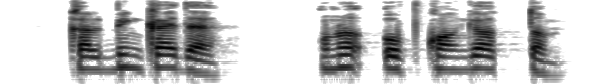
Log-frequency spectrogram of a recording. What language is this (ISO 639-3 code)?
uzb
